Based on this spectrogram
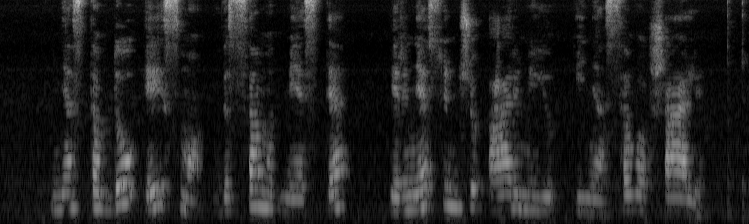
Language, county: Lithuanian, Panevėžys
